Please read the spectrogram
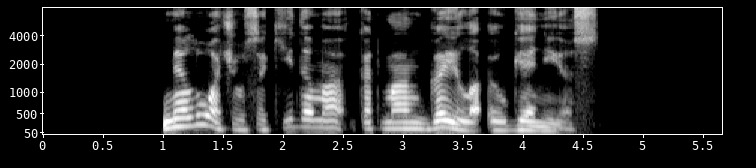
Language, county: Lithuanian, Kaunas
